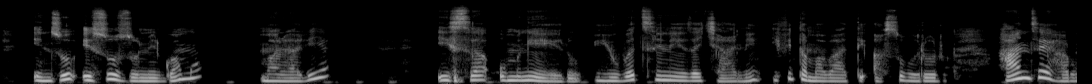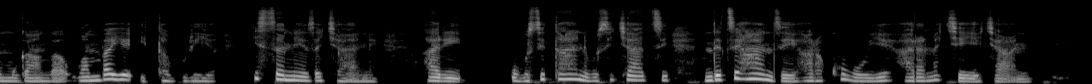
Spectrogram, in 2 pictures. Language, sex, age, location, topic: Kinyarwanda, female, 25-35, Kigali, health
